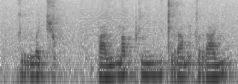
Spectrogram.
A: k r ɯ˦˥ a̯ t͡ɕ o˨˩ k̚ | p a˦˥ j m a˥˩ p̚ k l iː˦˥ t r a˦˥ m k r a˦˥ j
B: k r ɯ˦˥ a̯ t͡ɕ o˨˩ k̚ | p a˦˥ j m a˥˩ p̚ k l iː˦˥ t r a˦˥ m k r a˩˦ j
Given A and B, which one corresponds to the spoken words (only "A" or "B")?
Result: A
